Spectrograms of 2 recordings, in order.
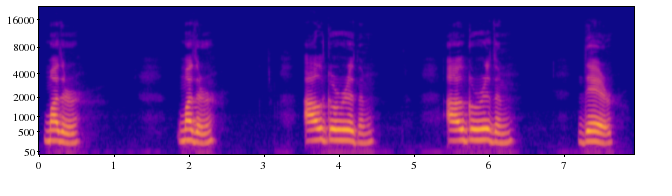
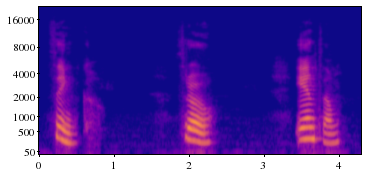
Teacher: So here I'm pronouncing all the TH as voiced one. I'm not telling it as the de-voiced one. Instead I'm telling it's the voiced one.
